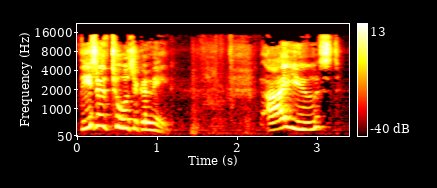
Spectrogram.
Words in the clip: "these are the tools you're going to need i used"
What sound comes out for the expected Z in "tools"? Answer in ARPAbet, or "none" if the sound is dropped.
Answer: Z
